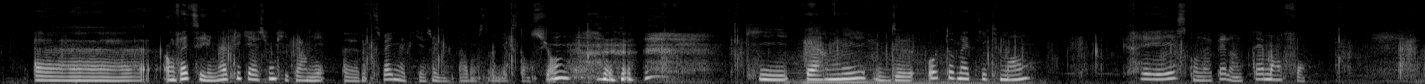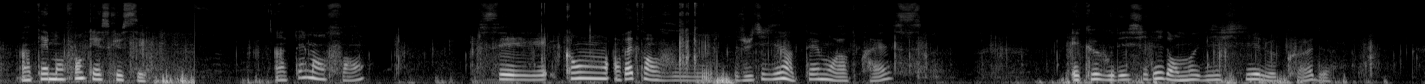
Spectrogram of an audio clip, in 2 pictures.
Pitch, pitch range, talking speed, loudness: 225 Hz, 185-250 Hz, 115 wpm, -24 LUFS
